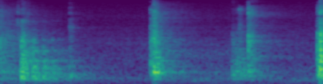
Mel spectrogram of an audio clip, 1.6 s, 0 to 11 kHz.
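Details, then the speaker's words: 1981 Bally Mr. & Mrs. Pac-Man pinball (-35 MPU) in solenoid test: sharp dry clicks, four in under two seconds at uneven spacing, in a quiet room; the solenoid expander relay pulls in so one transistor drives two devices, which is normal. "and the reason that it's clicking is that it uses one transistor to power two devices"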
